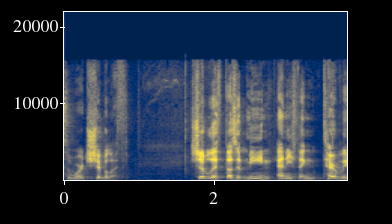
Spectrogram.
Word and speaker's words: shibboleth: the aphramites pronounced shibboleth shibboleth um or sibilith they pronounce it sibilith the ephraimites they didn't have the sh sound in the way that they pronounce things um so when the aphramites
